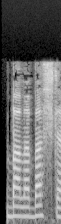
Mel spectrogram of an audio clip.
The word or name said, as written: baleboste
